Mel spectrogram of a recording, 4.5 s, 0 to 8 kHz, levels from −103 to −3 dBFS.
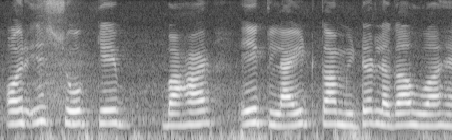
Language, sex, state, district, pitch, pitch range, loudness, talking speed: Hindi, female, Gujarat, Valsad, 240 Hz, 220-250 Hz, -14 LUFS, 160 wpm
